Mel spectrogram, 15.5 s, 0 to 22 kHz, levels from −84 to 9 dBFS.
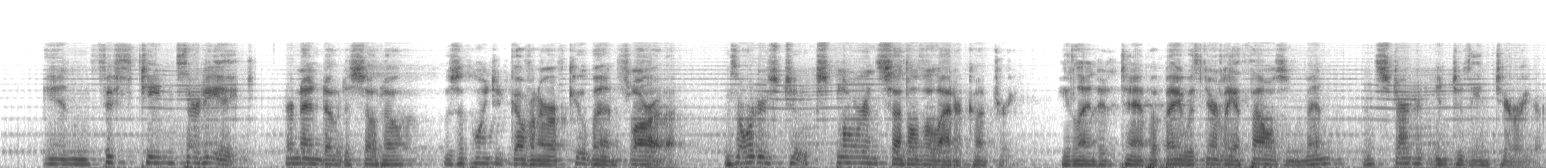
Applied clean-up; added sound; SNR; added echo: neural separator model SepFormer DNS4.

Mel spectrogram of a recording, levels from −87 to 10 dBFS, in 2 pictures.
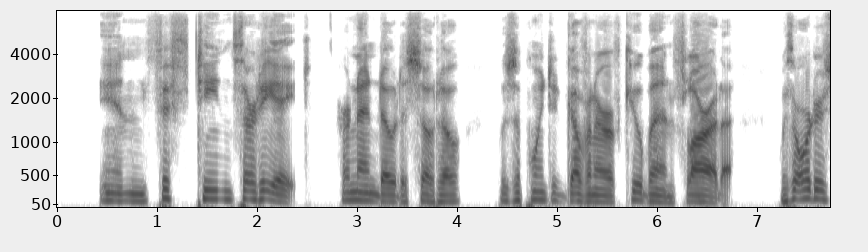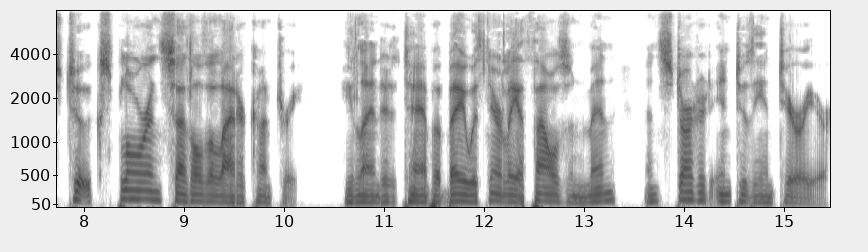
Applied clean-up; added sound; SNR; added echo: none; none; none; none.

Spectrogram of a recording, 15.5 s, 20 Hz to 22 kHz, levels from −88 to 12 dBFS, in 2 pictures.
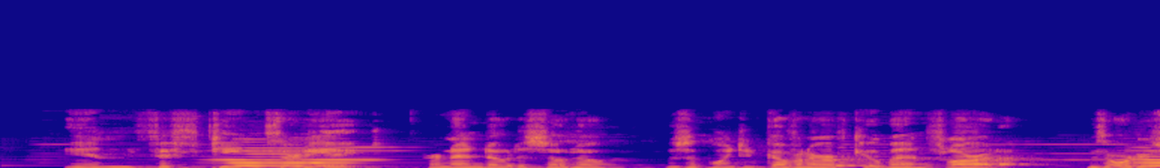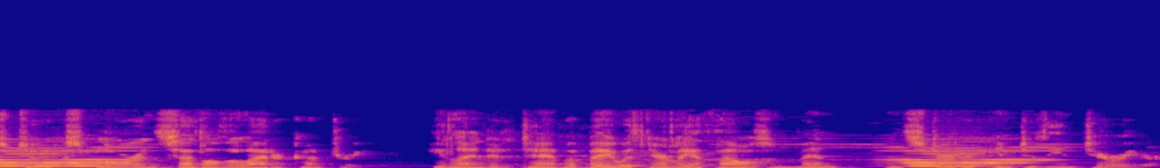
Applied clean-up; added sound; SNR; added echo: classical method WPE with log-MMSE.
